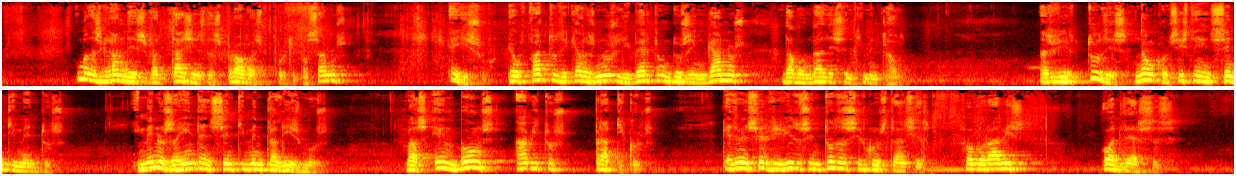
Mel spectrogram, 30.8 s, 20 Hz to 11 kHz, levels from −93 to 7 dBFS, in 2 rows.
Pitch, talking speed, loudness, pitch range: 160 Hz, 100 wpm, -17 LUFS, 135-175 Hz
